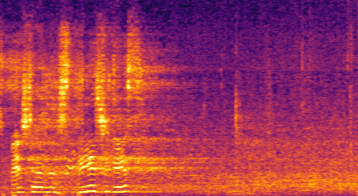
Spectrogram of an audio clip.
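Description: A young woman speaks with animation through a microphone over loudspeakers outdoors.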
